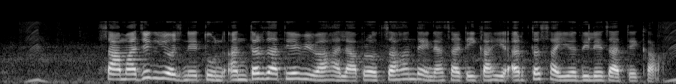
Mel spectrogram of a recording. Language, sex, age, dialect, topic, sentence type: Marathi, female, 46-50, Standard Marathi, banking, question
